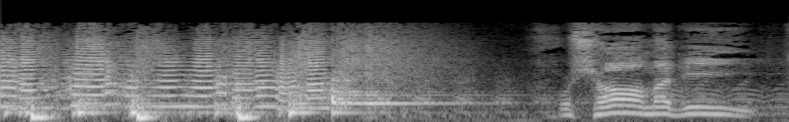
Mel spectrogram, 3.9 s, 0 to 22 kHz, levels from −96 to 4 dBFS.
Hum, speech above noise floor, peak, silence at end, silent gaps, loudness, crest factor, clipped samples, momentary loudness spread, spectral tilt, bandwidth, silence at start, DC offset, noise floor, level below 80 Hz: none; 19 dB; 0 dBFS; 0.2 s; none; -17 LUFS; 18 dB; under 0.1%; 13 LU; -5 dB/octave; 11.5 kHz; 0 s; under 0.1%; -40 dBFS; -40 dBFS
